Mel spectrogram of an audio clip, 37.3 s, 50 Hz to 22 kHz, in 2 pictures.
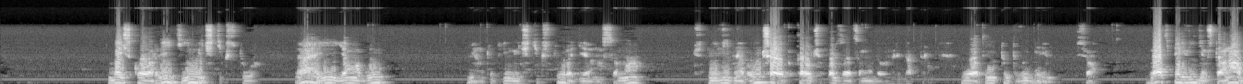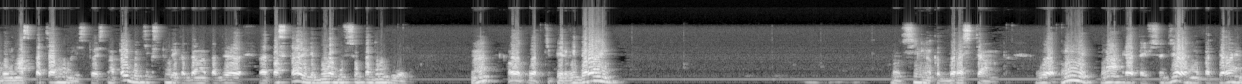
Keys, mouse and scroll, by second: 15.1-16.5 drag, 27.5-29.6 middle drag, 31.2-32.3 middle drag, 32.9 middle click, 34.5 click.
